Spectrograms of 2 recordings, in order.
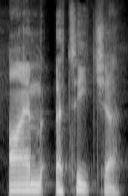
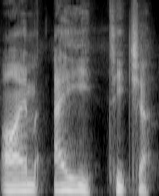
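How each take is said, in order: First: The word 'a' is a weak, reduced schwa. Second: The word 'a' is full and stressed. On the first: The speaker calls it right. "the pronunciation normally is the weak schwa" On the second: The speaker calls it wrong. "I probably wouldn't say I'm a teacher unless I wanted to stress it"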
